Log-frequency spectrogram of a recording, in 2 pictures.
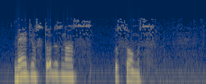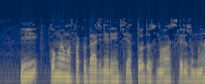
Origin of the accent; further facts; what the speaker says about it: Tremembé, São Paulo, Brazil; eu não sei chegar direito, sou de Tremembé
